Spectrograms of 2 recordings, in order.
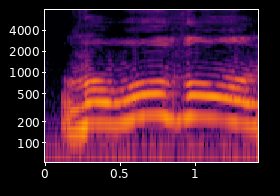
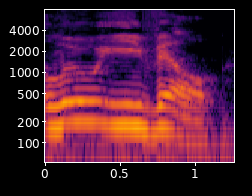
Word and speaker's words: Louisville: got you Indiana uh like most normal people pronounce Louisville L Lille not Lou evil Lille oh no this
